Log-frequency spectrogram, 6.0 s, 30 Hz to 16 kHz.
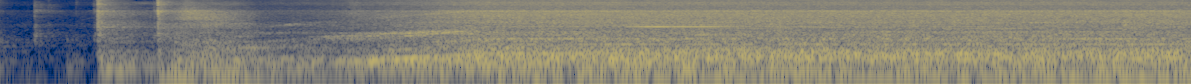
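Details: Kaeser ASK 35 screw compressor, built 2013, fully serviced, 3,000 hours, up to 11 bar into a 1,000-litre receiver: motor kicks in, settling within two seconds to a steady even air rush and hum, no knocks; healthy.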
